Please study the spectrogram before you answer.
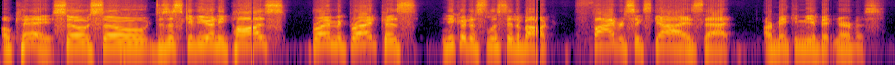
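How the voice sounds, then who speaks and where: A man's voice: high voice, measured pace, sharp tone, dry recording, poor audio. A man hosting a casual soccer podcast, upbeat and steering the talk. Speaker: podcast host.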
